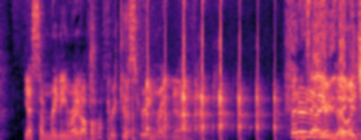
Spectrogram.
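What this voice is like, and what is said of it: Usual voice. Nothing is said of it.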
